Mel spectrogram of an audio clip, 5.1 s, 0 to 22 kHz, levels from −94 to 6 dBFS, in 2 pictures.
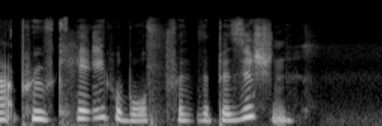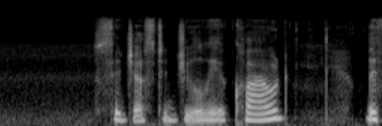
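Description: Between 0.43 and 0.64 s the speech hitches three times in quick succession, at 0.43 to 0.47, 0.47 to 0.53 and 0.55 to 0.64 s, with a fourth at 1.23 to 1.34 s. Each is a short stall from a late packet. A packet missed its slot, the jitter buffer emptied, and the receiver held the last sound for 20 to 90 ms before picking up exactly where it left off. Nothing is skipped. The hold adds a faint buzzy smear, not a cut or jump.

From 1.00 to 1.13 s, and much longer from 2.04 to 3.20 s, the sound turns into a fading buzz that sustains without ever reaching true silence. This is a call audio freeze, likely from packets held up in transit. The second one stretches over a second before the audio resumes. What separates these from the brief stalls is length: over 100 ms, long enough for the held sound to visibly decay. Throughout, the audio carries the band limit near 12 kHz that fits an Opus call path.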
